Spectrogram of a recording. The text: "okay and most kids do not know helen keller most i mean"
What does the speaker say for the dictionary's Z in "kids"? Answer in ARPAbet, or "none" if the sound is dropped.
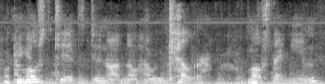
Z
